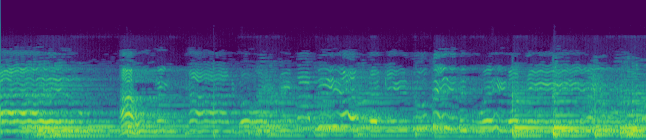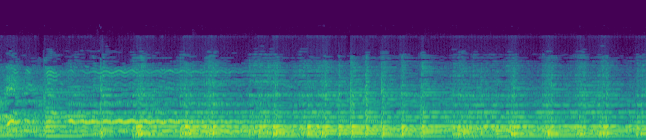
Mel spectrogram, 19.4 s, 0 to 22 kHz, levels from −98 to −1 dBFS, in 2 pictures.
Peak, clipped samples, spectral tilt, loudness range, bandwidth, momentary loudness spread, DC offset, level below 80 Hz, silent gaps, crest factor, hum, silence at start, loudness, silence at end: -2 dBFS; under 0.1%; -10 dB/octave; 5 LU; 5 kHz; 9 LU; 0.4%; -56 dBFS; none; 16 dB; none; 0 s; -18 LUFS; 0 s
